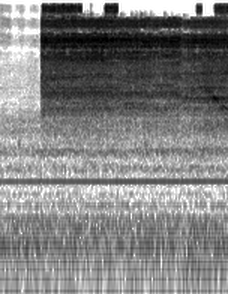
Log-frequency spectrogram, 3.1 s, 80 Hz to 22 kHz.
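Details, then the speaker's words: 1976 Bachmann U36B pancake motor after relube, bench-tested under load drawing about one amp; steady high whine holding one pitch with light hiss, spinning smoothly; normal running under load. "Load this up, it goes up to pulling an amp. Oh, there's just some Oh, the way these things sound."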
